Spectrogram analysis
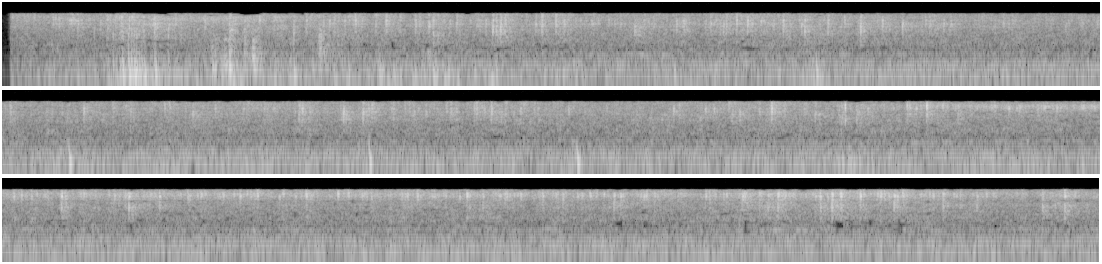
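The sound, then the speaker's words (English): Potable water from open taps overflows from polytanks and pours and splashes steadily onto the ground at the state flats at Adentang, a continuous hiss running for the whole stretch without pause, with no voices. “That was the sound of precious potable water going waste any time the taps are open at the state flats at Adentang.”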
